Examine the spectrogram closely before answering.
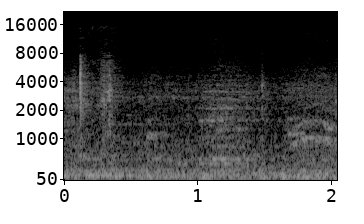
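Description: A few faint, light clicks of hand tools on the bare engine's studs and pistons, over a low steady room hum.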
